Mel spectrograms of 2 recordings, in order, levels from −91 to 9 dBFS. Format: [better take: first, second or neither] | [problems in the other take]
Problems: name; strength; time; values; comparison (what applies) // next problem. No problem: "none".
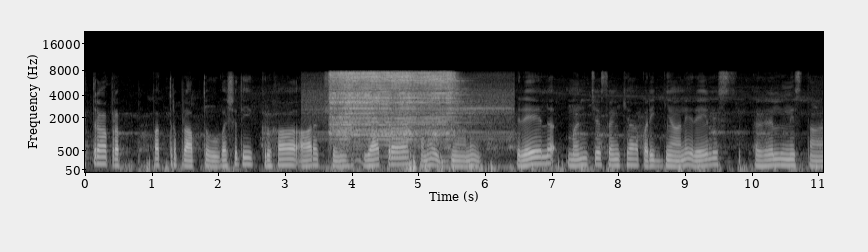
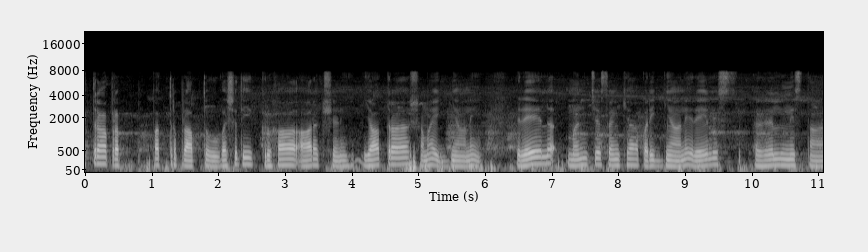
second | background sound (Sawing); 4 dB above the speech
